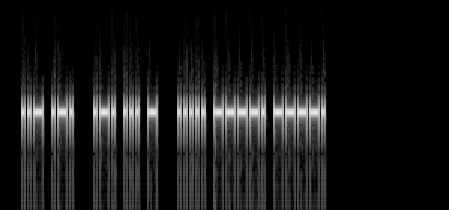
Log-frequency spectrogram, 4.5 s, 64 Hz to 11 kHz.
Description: Morse code, heard as a keyed tone, about 40 wpm, 700 Hz. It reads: UR RST 599
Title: K1USN SST QSO Practice 40wpm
